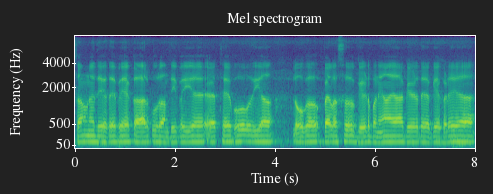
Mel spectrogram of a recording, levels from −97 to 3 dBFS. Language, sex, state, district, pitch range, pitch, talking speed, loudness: Punjabi, male, Punjab, Kapurthala, 110-115 Hz, 115 Hz, 170 wpm, -16 LUFS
